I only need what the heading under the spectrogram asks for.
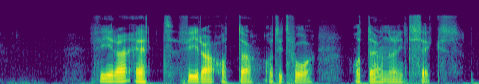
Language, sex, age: Swedish, male, 25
